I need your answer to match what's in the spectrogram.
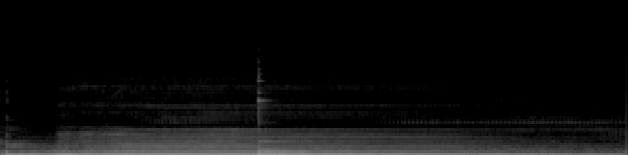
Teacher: आप अपने होठों को मिला लेंगे, किंतु साउंड कंटिन्यू निकलता रहेगा और वो साउंड होगा माँ का, जो होठों को रोकने के बाद कुछ इस प्रकार से निकलता है।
